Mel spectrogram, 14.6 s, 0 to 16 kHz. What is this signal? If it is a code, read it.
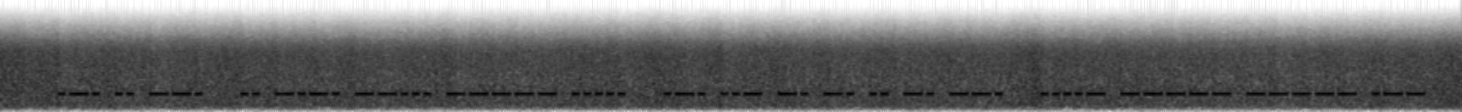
Morse code, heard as a keyed tone, machine-sent, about 21 wpm, 620 Hz, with radio static. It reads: RIG IC705 RUNNING 400W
